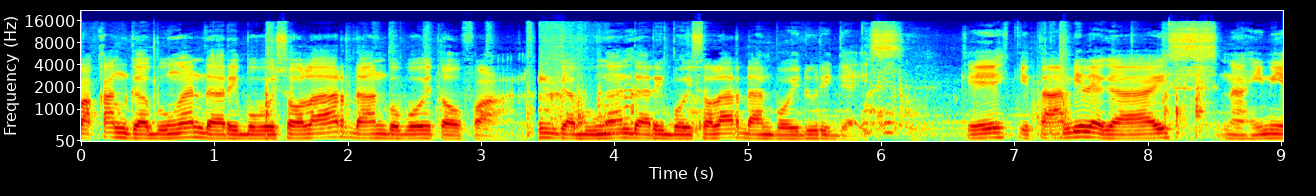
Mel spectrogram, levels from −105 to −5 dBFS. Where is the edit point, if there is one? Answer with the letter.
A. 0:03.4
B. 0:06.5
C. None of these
A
